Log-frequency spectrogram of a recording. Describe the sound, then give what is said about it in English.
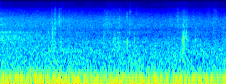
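Footsteps along a path littered with walnuts, kicking nuts aside while walking; a few soft, crunchy scuffs sit over a steady low rumble. “Kicking walnuts as I walk down the path because there's just that many.”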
